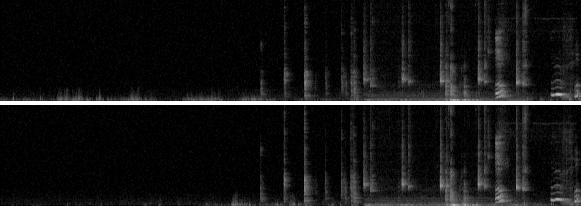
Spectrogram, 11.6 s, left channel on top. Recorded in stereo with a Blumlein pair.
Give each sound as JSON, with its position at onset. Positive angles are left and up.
{"t": 5.2, "sound": "typing on a keyboard", "azimuth_deg": -65, "distance_m": 0.7}
{"t": 7.3, "sound": "dripping", "azimuth_deg": -10, "distance_m": 1.3}
{"t": 9.9, "sound": "a child speaking", "azimuth_deg": -50, "distance_m": 1.5}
